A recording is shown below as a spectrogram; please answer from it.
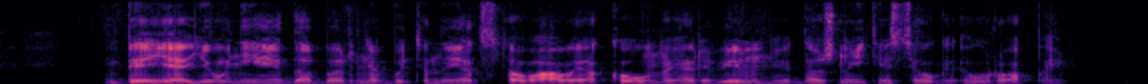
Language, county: Lithuanian, Šiauliai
